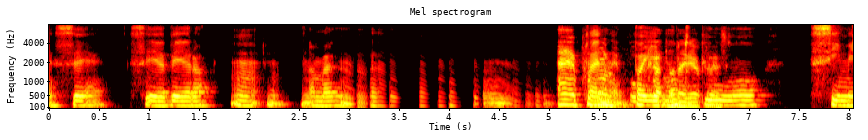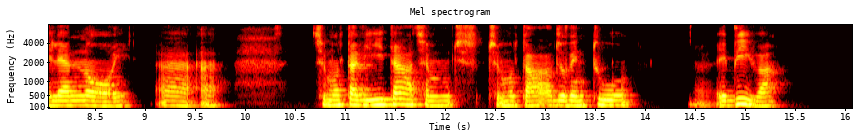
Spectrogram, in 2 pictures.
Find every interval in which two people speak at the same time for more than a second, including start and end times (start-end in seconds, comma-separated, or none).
5.3-6.8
